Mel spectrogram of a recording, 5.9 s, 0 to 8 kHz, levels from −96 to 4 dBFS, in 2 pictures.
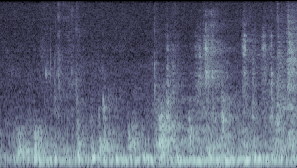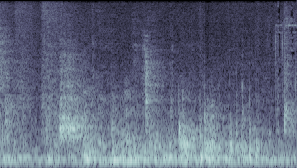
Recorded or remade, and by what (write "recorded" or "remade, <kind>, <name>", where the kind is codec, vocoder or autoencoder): recorded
